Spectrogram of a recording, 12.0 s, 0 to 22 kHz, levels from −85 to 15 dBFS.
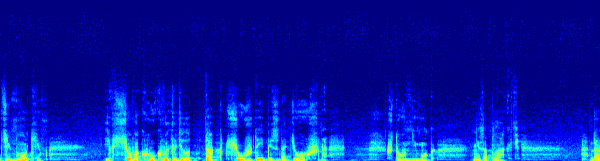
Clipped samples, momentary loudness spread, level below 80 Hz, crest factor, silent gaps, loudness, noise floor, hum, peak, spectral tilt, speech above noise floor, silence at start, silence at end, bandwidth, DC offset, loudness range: under 0.1%; 21 LU; -52 dBFS; 20 dB; none; -24 LUFS; -54 dBFS; none; -4 dBFS; -8 dB/octave; 31 dB; 0 s; 0 s; 10 kHz; under 0.1%; 9 LU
